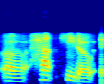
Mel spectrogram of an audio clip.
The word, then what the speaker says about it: Hapkido: Yeah, well, the self-defense class that I started with, Hapkido, Hapkido and Aikido are spelled very similarly, and it's because they have the same roots. There's Hapkido, that's Korean, but I also did Aikido, Aikido, and there are a few differences between them.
